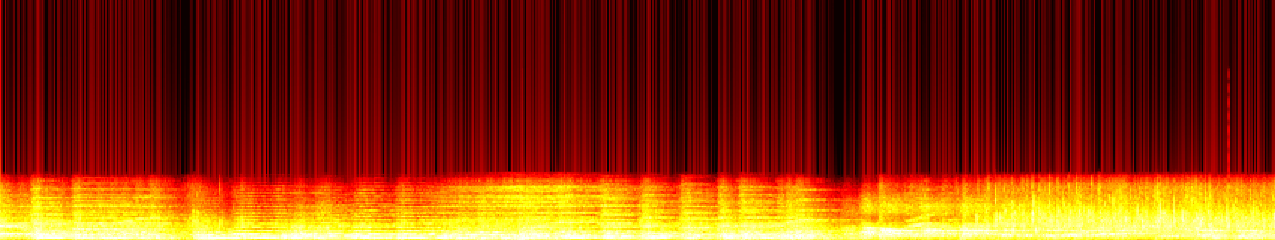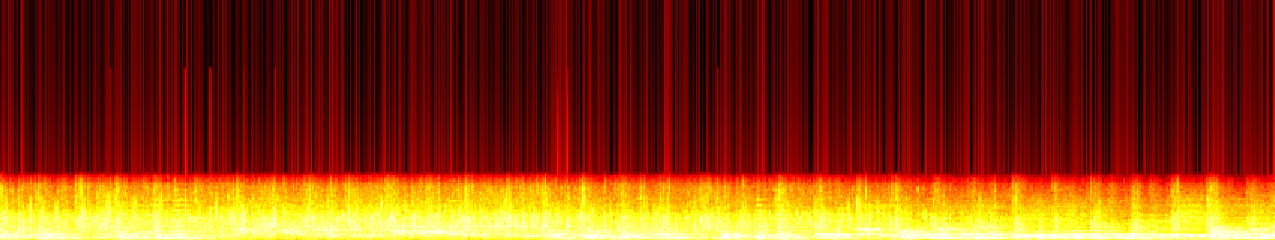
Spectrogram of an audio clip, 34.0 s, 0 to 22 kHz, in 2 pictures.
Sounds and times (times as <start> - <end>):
Choir: 0.0 - 2.8, 3.8 - 34.0
Classical music: 0.0 - 34.0
Orchestra: 0.0 - 34.0.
